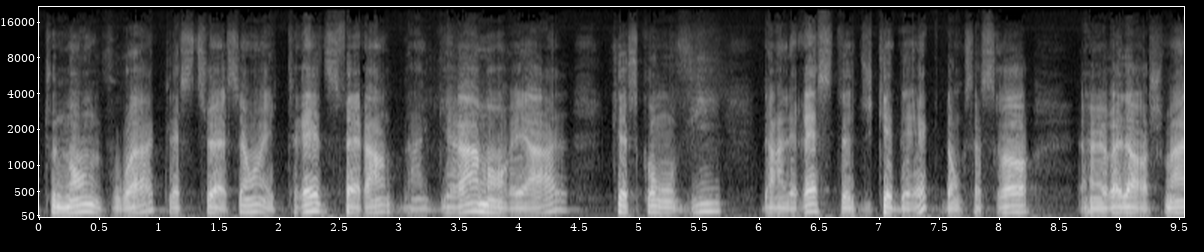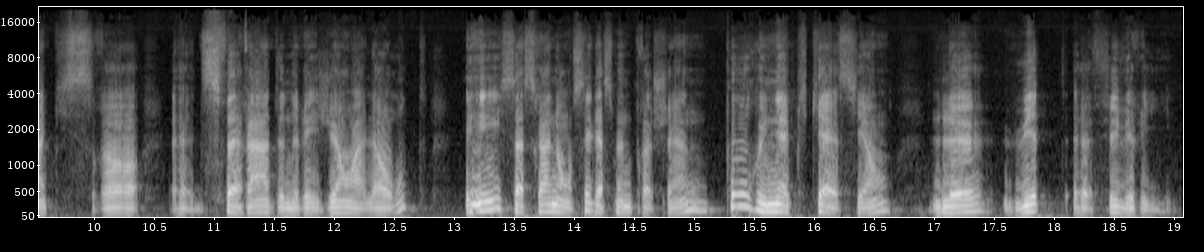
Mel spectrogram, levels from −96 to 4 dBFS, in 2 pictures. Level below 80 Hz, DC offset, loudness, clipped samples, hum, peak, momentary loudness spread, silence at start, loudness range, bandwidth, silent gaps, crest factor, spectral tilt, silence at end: -48 dBFS; under 0.1%; -20 LUFS; under 0.1%; none; -2 dBFS; 11 LU; 0.1 s; 4 LU; 18.5 kHz; none; 18 dB; -6 dB/octave; 0.1 s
